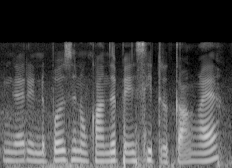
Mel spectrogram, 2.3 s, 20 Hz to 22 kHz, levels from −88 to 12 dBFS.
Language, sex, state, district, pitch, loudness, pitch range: Tamil, female, Tamil Nadu, Chennai, 200 Hz, -16 LUFS, 195-210 Hz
